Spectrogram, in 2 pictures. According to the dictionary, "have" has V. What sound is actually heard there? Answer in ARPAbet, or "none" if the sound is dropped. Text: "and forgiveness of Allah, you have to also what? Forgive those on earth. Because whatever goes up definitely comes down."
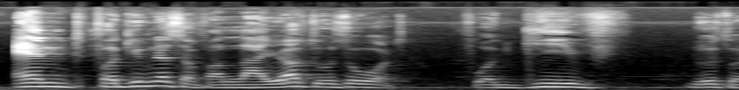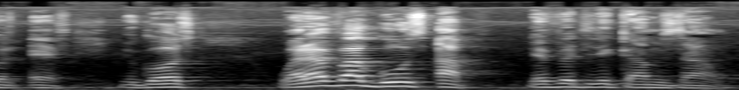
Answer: F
